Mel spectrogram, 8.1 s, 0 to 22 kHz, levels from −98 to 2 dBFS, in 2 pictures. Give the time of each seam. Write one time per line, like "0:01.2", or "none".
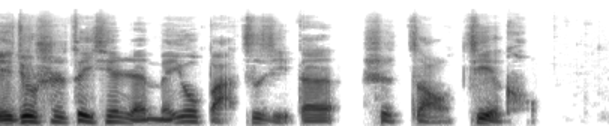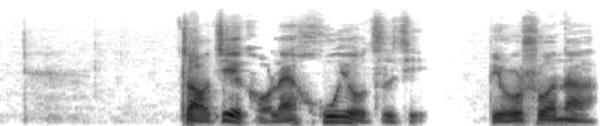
0:02.4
